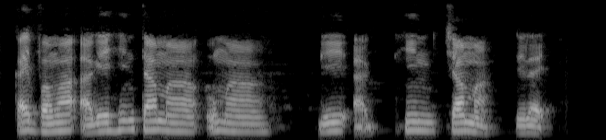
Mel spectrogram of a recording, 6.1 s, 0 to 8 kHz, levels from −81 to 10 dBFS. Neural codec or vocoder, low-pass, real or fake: none; 7.2 kHz; real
